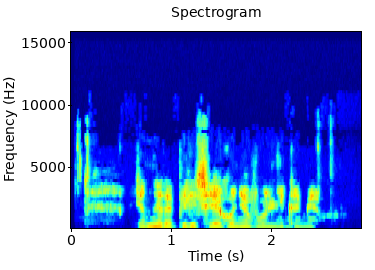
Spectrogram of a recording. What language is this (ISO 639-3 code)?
bel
